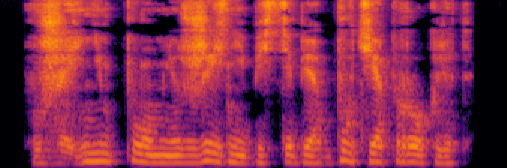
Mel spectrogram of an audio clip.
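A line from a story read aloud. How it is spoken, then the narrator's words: Muffled whisper through teeth. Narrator (Russian): прошептал сквозь зубы, утыкаясь носом в шею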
